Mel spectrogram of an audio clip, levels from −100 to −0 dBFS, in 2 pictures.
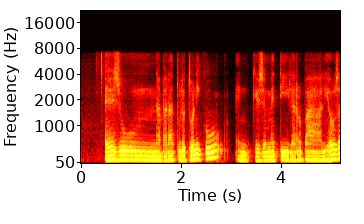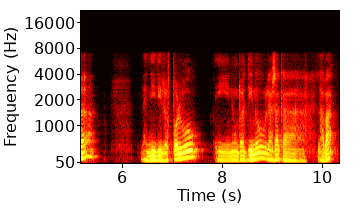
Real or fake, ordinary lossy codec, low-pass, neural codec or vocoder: fake; none; 7.2 kHz; codec, 16 kHz, 0.9 kbps, LongCat-Audio-Codec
